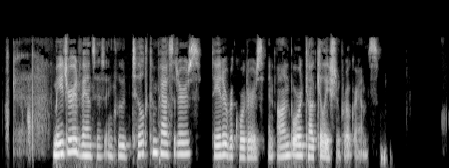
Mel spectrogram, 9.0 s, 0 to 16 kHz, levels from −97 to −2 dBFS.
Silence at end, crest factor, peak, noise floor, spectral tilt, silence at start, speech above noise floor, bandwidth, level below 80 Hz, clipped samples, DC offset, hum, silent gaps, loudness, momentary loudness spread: 1.3 s; 18 dB; -2 dBFS; under -90 dBFS; -4.5 dB/octave; 0.1 s; over 73 dB; 7.8 kHz; -58 dBFS; under 0.1%; under 0.1%; none; 0.19-0.24 s, 4.02-4.23 s; -18 LUFS; 16 LU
